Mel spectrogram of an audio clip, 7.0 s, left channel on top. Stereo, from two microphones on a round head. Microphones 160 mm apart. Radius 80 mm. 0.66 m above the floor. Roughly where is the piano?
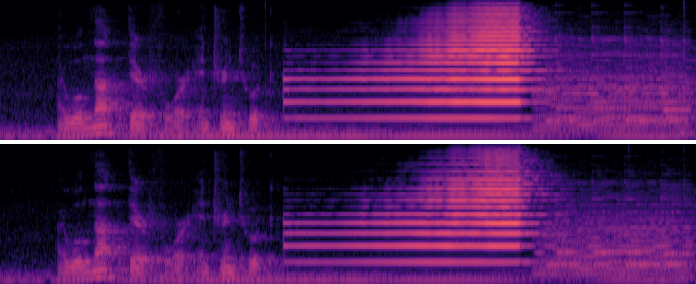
Left.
